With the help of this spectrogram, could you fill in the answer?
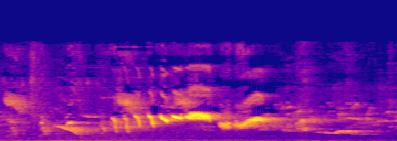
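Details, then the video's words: Chinese hwamei singing a fast burst of clipped notes leading into a loud, sustained sweeping whistle, then a softer trailing phrase. "SUPER GACOR MANTAP SUARA KICAUANYA//Burung Hwamei"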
